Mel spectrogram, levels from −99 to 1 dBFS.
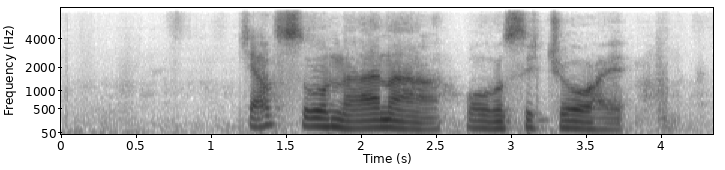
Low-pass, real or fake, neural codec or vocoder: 7.2 kHz; fake; codec, 16 kHz in and 24 kHz out, 0.6 kbps, FocalCodec, streaming, 4096 codes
